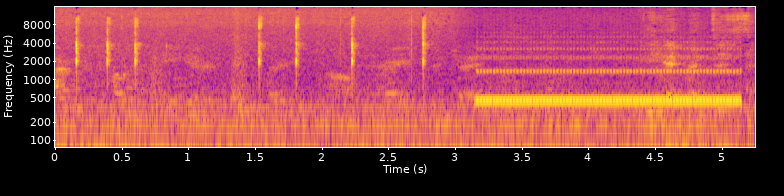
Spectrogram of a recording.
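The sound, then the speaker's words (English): A run of sharp, evenly spaced clicks like buttons being pressed on a borrowed phone as a call is placed, then a loud, steady telephone dial tone hums without a break through the final two seconds, clear. “Give her a call.”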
